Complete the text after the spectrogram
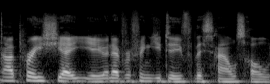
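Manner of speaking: unconvincing, insincere. Thanking a YouTube chat viewer for five gifted, sounding insincere. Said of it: "That sounds really insincere".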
